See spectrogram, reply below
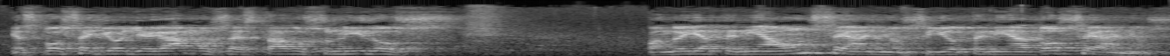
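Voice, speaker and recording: Recorded distantly in a large, echoing convention hall with slight hiss or hum, this middle-aged Mexican pastor speaks a little fast and fairly high in pitch. His Mexican Spanish-accented sermon moves from fervent preaching full of rising exclamations into relaxed storytelling.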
